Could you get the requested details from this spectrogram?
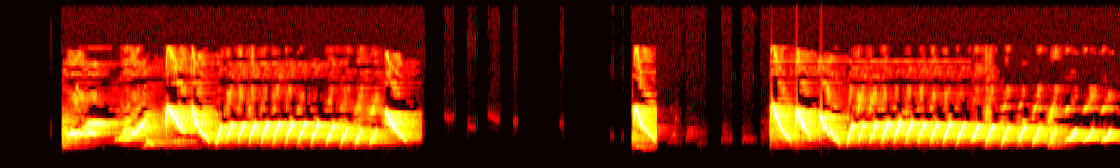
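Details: Javan white-eye tutor song for training songbirds, a 'tembakan wit wit' style: high thin phrases of a few descending sweeps then rapid repeated buzzy trills, two long bouts separated by a pause with a single short note.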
